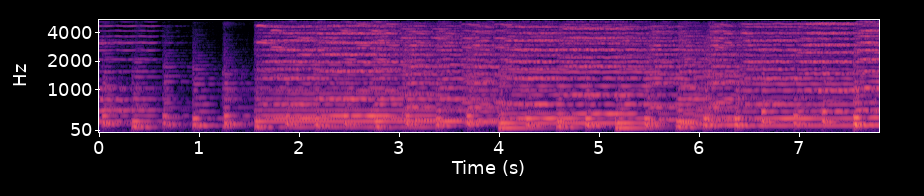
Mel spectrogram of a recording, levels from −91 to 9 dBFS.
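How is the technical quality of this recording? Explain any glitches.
No glitches or faults are audible.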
